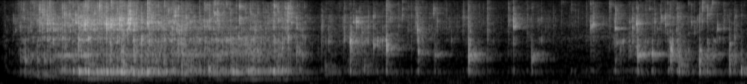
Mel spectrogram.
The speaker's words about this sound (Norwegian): God idé, kjære! Jeg må bare en kjapp tur på toalettet. Esther Robinson skunta seg inn på badet og tissa bitte litt.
